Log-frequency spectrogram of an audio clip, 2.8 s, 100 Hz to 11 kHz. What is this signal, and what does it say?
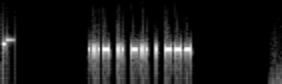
Morse code, heard as a keyed tone, about 52 wpm, 700 Hz. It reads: VIDEO
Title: Sentences from Top 1000 Words - Review Part 4 - New Word Drill - 50wpm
